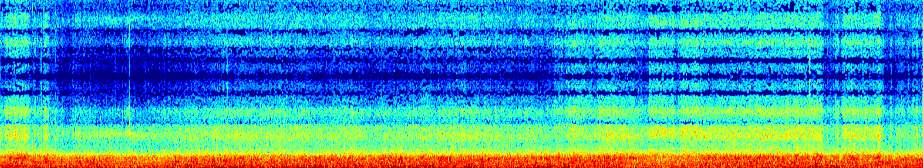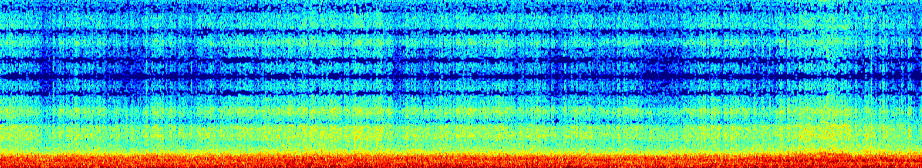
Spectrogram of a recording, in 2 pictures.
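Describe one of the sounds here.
A young woman speaks close by, partly drowned by wind.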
